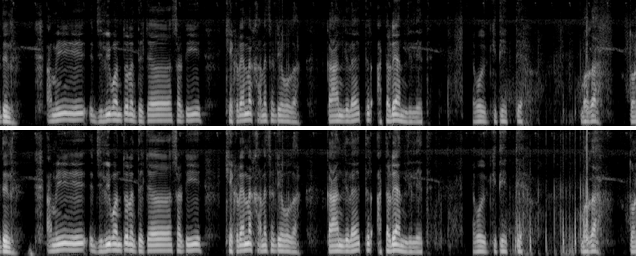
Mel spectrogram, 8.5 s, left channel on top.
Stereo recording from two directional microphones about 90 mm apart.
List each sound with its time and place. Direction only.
0.0 s speech: 20° right (ahead or behind)
6.3 s speech: 10° right (ahead or behind)
7.9 s a sound: 20° right (ahead or behind)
